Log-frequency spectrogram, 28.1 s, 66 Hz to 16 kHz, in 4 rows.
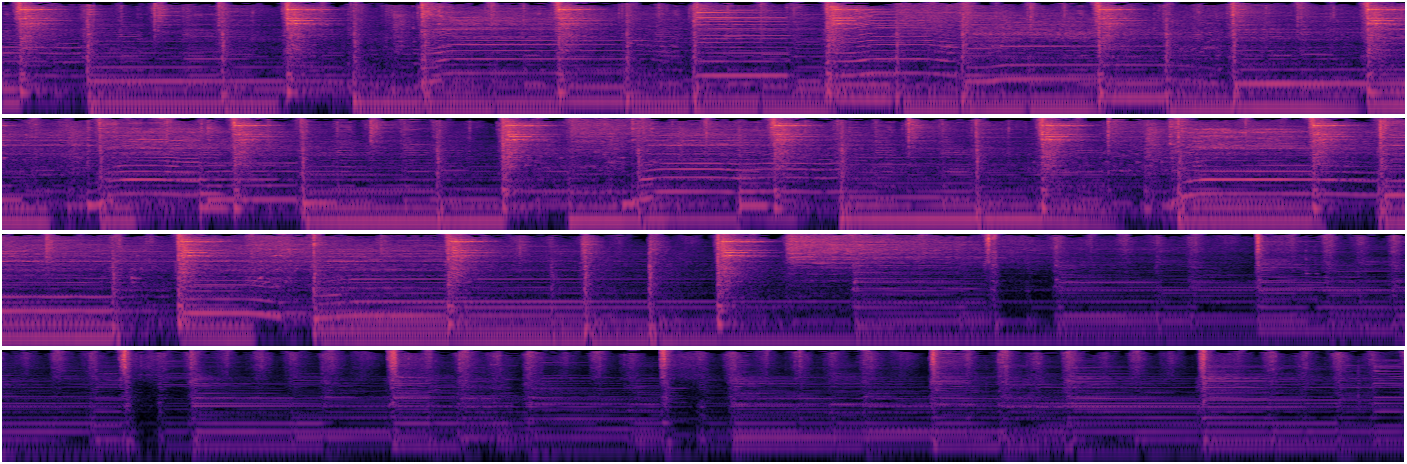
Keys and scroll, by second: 17.2 m, 22.8 space, 24.7 m.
